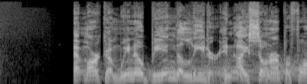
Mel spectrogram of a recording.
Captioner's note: voiceover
